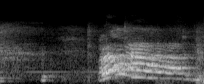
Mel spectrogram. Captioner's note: yells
